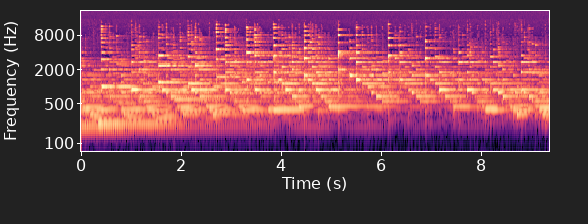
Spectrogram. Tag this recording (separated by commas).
Music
